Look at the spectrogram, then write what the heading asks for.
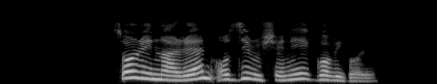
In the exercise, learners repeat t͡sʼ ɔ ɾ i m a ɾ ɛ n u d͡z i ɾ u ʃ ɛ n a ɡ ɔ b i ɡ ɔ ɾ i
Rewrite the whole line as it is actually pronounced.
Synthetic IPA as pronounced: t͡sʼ ɔ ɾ i n a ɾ ɛ n ɔ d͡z i ɾ u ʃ ɛ n i ɡ ɔ v i ɡ ɔ ɾ i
